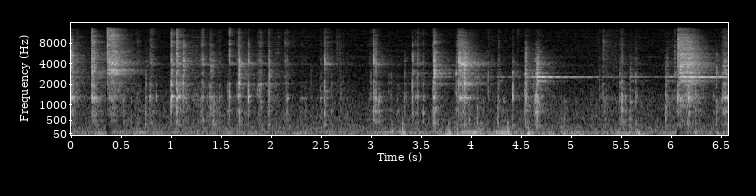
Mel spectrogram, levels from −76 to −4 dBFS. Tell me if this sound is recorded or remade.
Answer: recorded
